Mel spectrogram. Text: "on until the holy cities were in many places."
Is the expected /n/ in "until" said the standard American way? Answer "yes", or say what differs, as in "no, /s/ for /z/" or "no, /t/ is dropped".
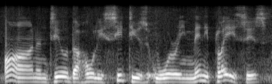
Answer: yes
